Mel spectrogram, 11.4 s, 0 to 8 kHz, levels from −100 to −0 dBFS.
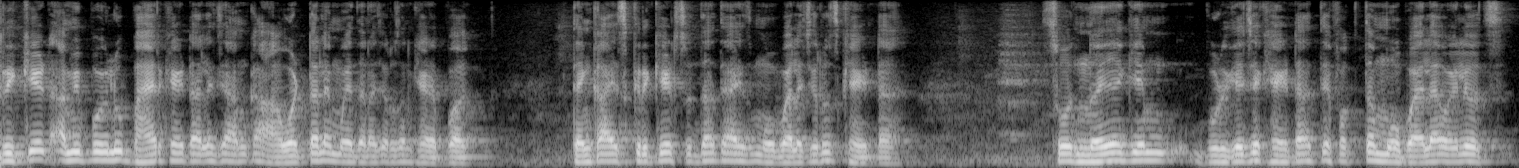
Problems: background sounds at intervals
